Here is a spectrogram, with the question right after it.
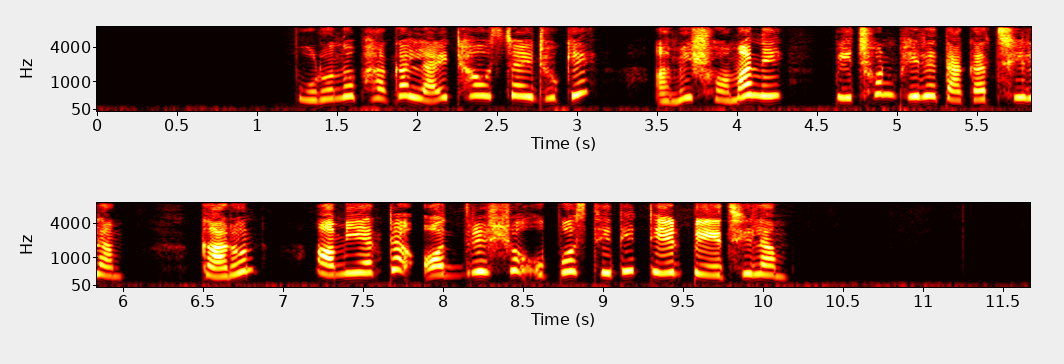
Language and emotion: Bengali, fearful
